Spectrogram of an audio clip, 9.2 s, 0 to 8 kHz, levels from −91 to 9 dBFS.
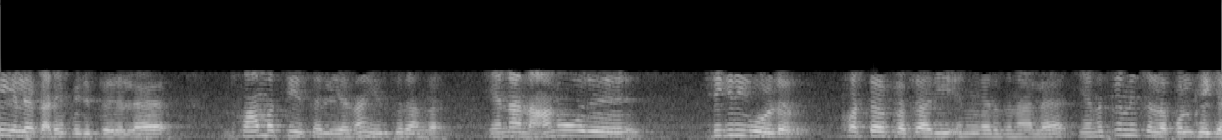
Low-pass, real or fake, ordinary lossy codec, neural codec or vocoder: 7.2 kHz; real; AAC, 16 kbps; none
